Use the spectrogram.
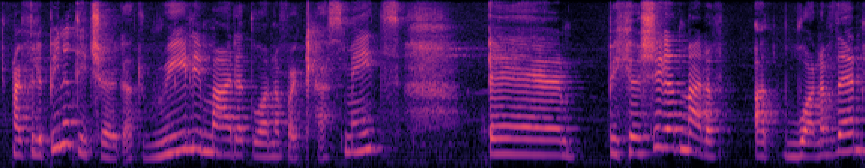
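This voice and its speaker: A young woman raised in Sweden chatting casually to her viewers, laughing often and filling her story with likes and restarts. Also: mid-range voice. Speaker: vlogger. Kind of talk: casual storytelling mukbang vlog. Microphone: camera-mounted shotgun mic.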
